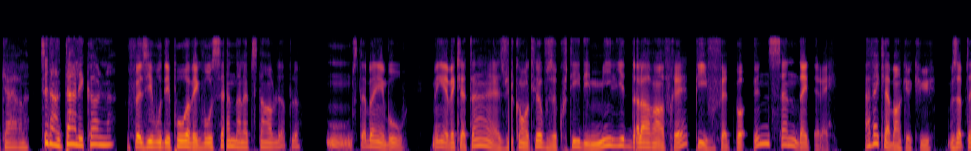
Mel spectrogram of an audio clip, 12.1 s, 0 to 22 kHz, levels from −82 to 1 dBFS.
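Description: Hard-edged gaps in the speech at 2.80, 6.36, 7.94 and 10.15 s, each followed by briefly distorted speech, point to packet loss on an ADPCM call, where the wideband G.722 decoder's predictor loses step after 20 to 40 ms dropouts.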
